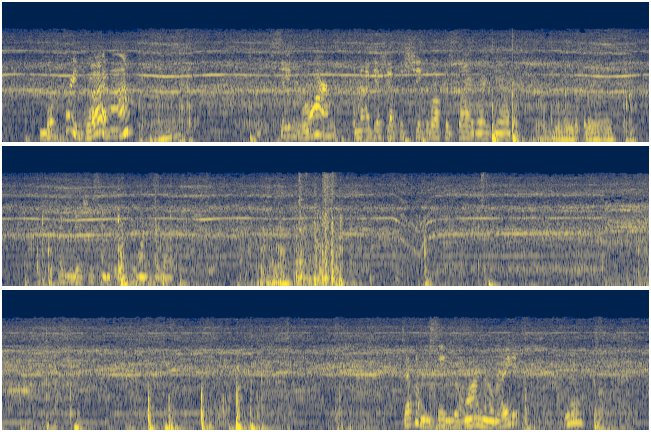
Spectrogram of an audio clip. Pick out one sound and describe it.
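A hand blender whirs steadily.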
